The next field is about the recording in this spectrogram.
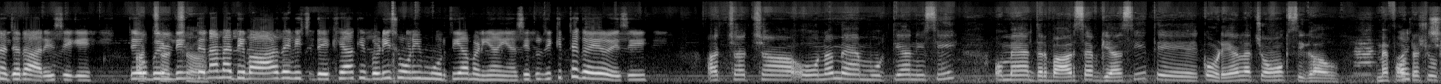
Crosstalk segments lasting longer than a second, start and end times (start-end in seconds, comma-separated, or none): none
